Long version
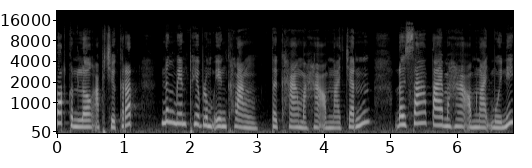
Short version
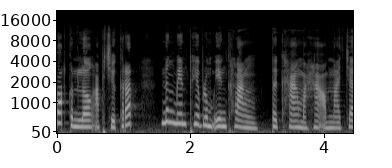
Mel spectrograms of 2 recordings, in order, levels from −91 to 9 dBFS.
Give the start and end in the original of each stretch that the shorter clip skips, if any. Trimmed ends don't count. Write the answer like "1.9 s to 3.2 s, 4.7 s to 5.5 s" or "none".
none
